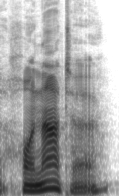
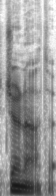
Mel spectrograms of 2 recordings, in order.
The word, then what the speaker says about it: Jhonata: though I think Brazilian it's not pronounced hona no it wouldn't be anyway never mind it is jonata okay I'm not crazy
